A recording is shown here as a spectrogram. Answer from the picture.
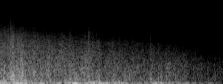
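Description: Thunder sound effect: a sudden crack that trails off into a deep, crackling rumble, fading steadily away.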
